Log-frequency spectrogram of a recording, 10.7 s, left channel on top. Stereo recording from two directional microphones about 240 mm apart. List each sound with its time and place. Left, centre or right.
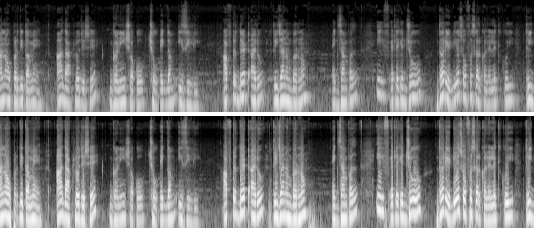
0.0 s a woman's voice: right
2.2 s a woman's voice: centre; by 10.7 s right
